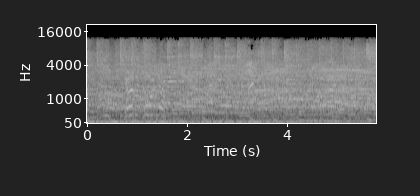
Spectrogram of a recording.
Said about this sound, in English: and the crowd not too pleased with that call.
